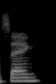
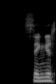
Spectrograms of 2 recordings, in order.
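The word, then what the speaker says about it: Singh: Is it Sing or Sang? Sing or Sang. I could be wrong. – I'm sure you could pronounce it depending on how that person pronounces it. – It's probably right, Sing.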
